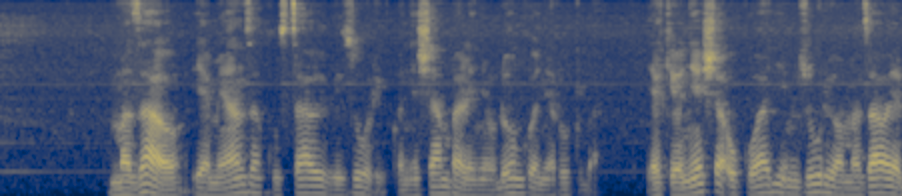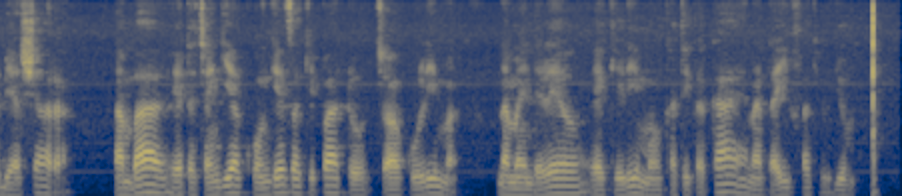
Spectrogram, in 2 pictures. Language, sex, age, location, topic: Swahili, male, 25-35, Dar es Salaam, agriculture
